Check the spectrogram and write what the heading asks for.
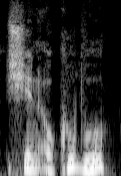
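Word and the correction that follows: Shin-Ōkubo: Okubo. – Uh, Shinokubo.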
